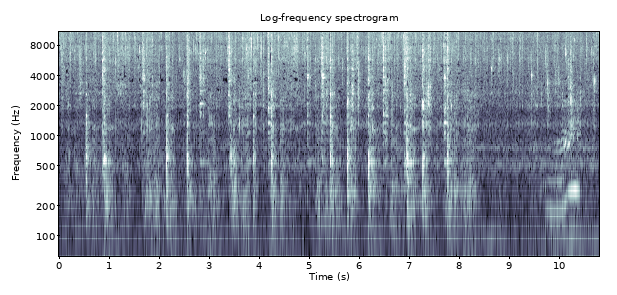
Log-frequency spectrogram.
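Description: An egg fries in a pan, stirred and scraped now and then, with steady sizzling and repeated sharp utensil scrapes up close, before the sizzle settles into a softer hiss.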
